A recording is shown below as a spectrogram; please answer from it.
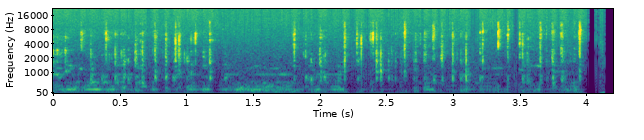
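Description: Faint typing on a computer keyboard: a quick, irregular run of key clicks, over a low steady hum.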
